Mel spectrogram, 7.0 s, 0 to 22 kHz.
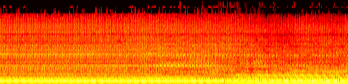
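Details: Dodge Charger 5.7 HEMI V8 at idle: steady deep rumble with a regular knock under two per second; owner wonders whether lifter failure, pulley, exhaust leak or flex plate; engine knock at idle, cause unconfirmed.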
